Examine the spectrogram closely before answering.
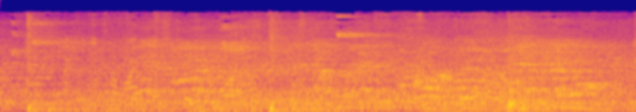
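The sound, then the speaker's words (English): A basketball is dribbled on a court during a game between the Cardinal Comets and Sigourney Savages, a few thudding bounces heard under a commentator's voice and crowd chatter. “Here comes Cardinal. Fifteen seconds left. They dribble it.”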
